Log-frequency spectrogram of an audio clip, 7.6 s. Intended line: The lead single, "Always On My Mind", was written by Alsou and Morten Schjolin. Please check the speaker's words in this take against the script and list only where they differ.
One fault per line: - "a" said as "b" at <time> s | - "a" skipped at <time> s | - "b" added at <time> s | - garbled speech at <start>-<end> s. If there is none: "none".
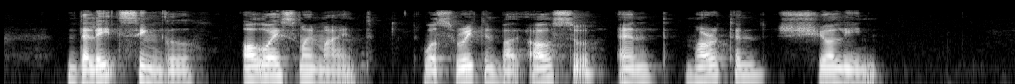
- "On" skipped at 2.2 s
